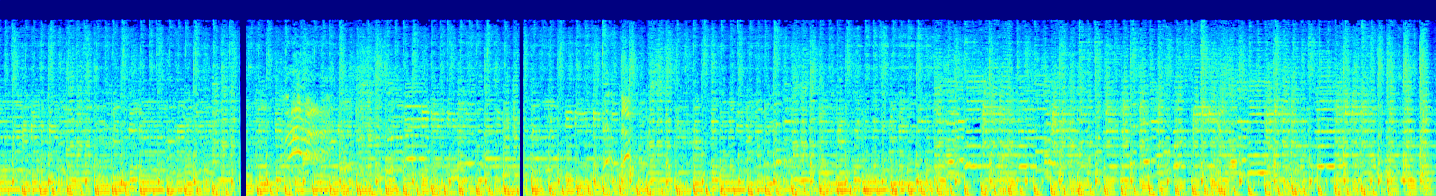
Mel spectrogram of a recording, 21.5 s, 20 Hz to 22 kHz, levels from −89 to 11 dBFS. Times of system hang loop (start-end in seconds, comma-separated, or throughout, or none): none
